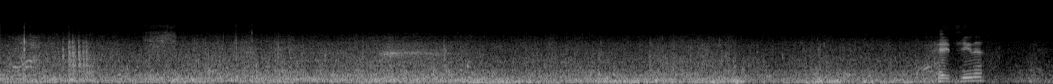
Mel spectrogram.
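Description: Water churns and splashes loudly.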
